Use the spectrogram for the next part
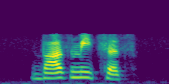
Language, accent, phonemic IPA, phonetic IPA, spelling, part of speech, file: Armenian, Eastern Armenian, /bɑzˈmit͡sʰəs/, [bɑzmít͡sʰəs], բազմիցս, adverb, Hy-բազմիցս.ogg
- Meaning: often, frequently, many times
